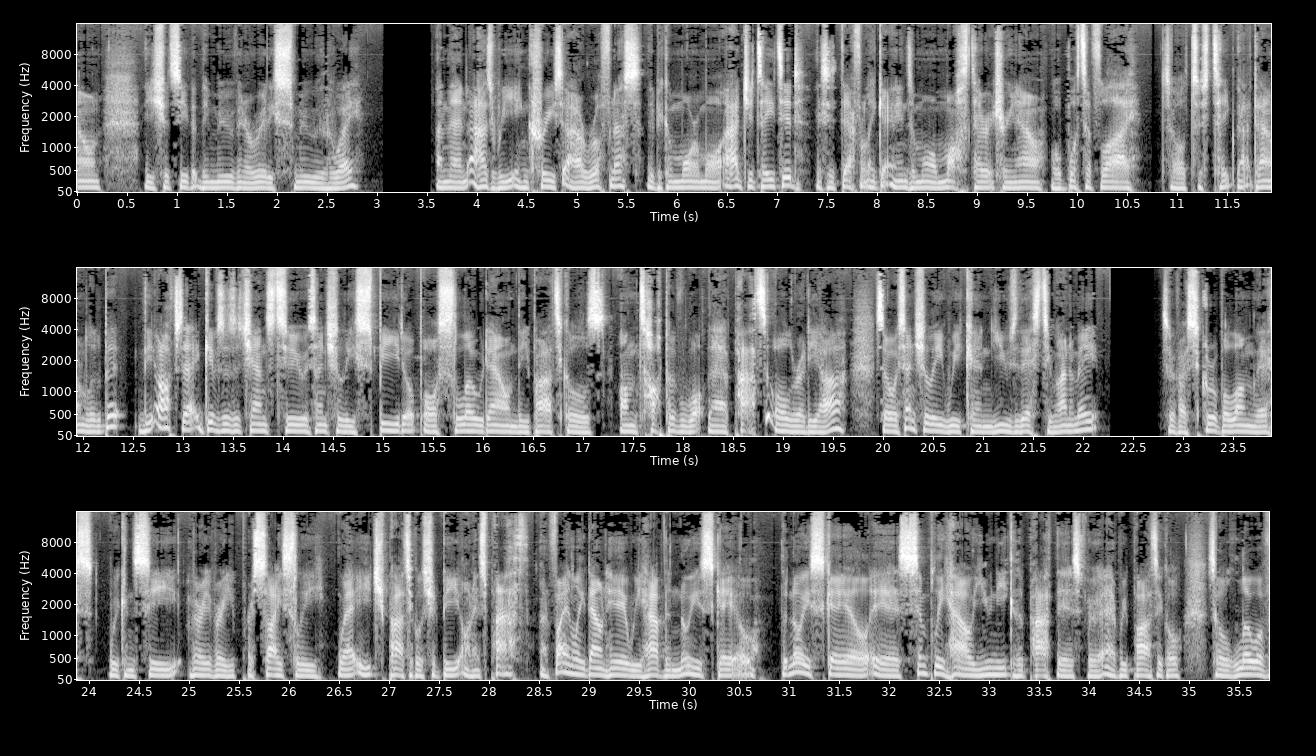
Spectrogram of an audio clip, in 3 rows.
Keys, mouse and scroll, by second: 3.8 click, 12.4 click, 18.5 space, 23.0 click, 30.8 click, 30.8 space, 33.2 click.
